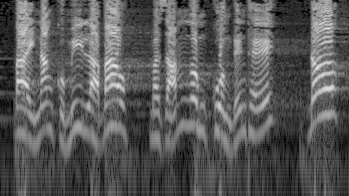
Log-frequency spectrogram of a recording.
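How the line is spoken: Monster's roar. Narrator (Vietnamese): Lão quái vật gầm lên

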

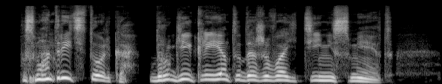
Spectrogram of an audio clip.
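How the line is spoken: Sigh. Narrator (Russian): Малян вздохнул

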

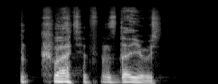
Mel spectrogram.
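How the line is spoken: Laughing. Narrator (Russian): рассмеялся Косыгин

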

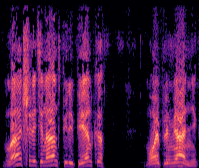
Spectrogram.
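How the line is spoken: Laughing. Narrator (Russian): засмеялся Радин

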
